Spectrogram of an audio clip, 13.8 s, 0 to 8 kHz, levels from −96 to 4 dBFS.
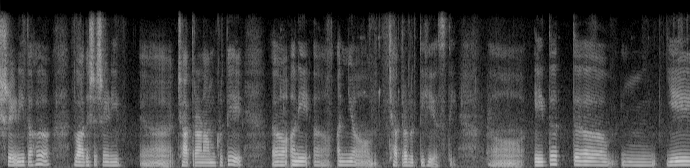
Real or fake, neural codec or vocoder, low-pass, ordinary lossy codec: real; none; 7.2 kHz; none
